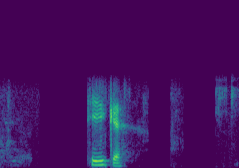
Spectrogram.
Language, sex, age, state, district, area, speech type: Dogri, female, 45-60, Jammu and Kashmir, Samba, rural, conversation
